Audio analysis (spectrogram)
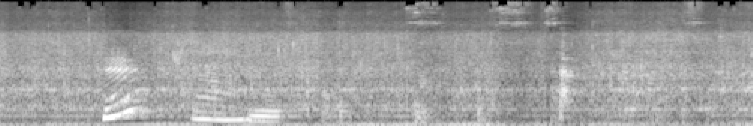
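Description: Ginger paste frying in a pan with a steady close hiss of sizzling oil, brief utensil clinks and a short voice over it.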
